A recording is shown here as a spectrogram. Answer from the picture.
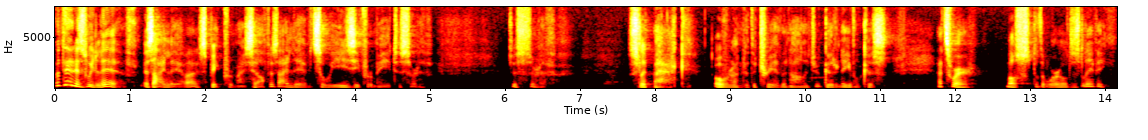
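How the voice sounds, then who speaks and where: Against noticeable background noise, a man with a medium pitch talks at a moderate pace, with very wide pitch swings, big swings in loudness and long, frequent pauses. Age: 70s. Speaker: church overseer, visiting preacher. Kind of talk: sermon. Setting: church.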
